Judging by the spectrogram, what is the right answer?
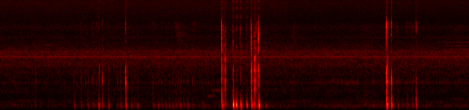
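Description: Typing on a laptop keyboard: quick key taps in three short bursts, the loudest run about halfway through.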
